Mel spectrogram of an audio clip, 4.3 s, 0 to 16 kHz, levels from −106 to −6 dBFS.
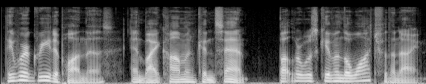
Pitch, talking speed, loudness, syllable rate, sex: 110 Hz, 240 wpm, -19 LUFS, 6.3 syllables/s, male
